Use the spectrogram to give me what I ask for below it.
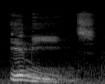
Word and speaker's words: imine: You have to be real precise with your pronunciation of amines and imines.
